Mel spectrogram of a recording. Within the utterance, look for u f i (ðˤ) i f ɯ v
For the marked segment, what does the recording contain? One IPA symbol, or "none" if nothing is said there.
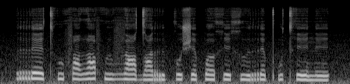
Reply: ðˤ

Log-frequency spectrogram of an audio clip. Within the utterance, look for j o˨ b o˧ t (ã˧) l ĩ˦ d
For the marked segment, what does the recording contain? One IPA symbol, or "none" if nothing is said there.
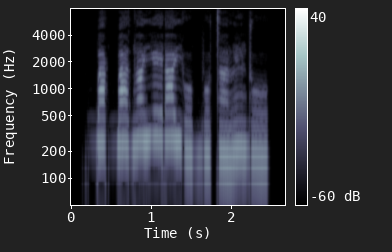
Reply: ã˧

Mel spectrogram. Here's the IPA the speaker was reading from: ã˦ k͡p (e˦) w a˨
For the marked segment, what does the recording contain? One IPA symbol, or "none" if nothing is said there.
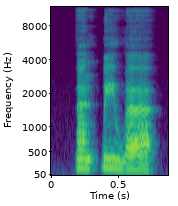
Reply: e˦˨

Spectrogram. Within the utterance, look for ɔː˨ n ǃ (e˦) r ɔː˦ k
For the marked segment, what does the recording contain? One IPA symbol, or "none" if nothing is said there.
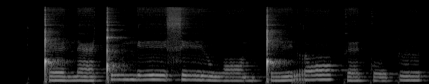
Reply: e˨˦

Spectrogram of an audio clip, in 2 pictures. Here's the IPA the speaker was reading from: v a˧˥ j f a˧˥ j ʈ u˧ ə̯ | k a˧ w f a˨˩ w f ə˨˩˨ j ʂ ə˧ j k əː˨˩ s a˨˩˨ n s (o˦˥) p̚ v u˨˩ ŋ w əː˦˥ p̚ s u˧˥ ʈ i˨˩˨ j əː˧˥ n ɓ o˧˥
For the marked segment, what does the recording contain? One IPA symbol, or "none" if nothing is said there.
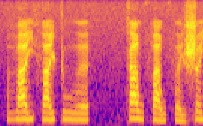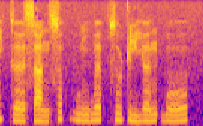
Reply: o˦˥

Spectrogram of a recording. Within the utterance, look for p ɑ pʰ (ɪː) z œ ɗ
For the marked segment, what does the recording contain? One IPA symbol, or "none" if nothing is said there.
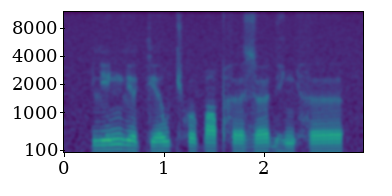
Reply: əː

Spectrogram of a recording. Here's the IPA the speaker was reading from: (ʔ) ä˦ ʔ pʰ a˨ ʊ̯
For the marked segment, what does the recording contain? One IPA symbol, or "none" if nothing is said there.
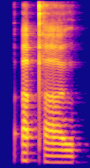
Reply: ʔ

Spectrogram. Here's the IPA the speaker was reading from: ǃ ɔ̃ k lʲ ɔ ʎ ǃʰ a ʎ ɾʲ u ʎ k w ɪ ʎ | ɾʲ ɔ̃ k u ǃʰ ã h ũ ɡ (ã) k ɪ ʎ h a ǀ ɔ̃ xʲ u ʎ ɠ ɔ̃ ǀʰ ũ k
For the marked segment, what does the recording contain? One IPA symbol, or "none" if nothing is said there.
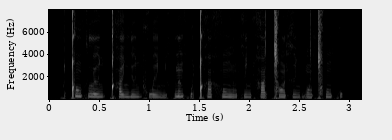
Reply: ã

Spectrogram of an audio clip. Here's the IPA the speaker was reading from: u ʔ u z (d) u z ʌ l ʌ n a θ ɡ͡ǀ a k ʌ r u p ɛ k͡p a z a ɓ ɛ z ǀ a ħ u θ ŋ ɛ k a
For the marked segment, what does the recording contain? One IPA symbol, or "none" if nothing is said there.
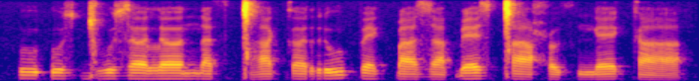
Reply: ɡ͡ǀ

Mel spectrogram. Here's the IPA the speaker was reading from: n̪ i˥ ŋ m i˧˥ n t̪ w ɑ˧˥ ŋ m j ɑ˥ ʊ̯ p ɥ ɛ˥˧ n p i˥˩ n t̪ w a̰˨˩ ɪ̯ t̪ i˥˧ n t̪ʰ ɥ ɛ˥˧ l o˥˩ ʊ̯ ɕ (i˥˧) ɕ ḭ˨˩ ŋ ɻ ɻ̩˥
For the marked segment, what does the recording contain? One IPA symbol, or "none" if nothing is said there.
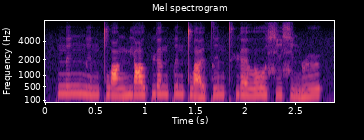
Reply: i˧˥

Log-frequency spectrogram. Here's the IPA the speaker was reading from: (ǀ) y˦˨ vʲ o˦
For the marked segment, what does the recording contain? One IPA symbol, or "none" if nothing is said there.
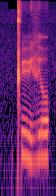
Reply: ǁ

